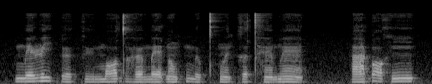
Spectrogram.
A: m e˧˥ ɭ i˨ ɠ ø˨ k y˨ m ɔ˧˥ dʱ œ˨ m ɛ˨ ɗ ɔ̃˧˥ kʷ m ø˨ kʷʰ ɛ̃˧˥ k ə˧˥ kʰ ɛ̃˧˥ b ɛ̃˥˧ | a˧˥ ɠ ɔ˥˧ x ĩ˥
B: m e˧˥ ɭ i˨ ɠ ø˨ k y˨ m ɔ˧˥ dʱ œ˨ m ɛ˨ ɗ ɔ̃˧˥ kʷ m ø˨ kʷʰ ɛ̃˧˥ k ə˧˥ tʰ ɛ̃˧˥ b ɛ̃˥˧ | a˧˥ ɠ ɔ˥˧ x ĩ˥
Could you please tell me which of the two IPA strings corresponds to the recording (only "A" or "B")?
B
